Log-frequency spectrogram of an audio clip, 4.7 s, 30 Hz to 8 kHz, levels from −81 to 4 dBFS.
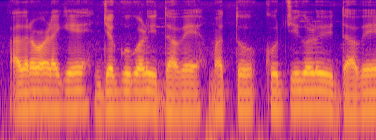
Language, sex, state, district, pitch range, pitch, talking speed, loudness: Kannada, male, Karnataka, Bidar, 100-105 Hz, 100 Hz, 90 wpm, -15 LUFS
